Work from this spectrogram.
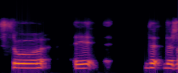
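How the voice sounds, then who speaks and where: Speaking very slowly, a woman talks in a Scottish accent. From Scotland, Glasgow area (Busby, Newton Mearns). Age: 90s. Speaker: churchgoer interviewee. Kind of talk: interview. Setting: video call.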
